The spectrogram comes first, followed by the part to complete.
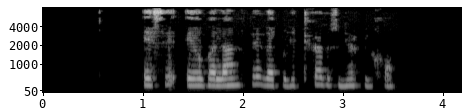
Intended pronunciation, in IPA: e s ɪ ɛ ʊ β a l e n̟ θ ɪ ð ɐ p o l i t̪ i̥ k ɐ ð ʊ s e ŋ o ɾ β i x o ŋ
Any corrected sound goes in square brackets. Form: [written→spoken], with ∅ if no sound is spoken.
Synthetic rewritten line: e s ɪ ɛ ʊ β a l [e→a] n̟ θ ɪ ð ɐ p o l i t̪ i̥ k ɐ ð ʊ s e [ŋ→ɲ] o ɾ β i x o ŋ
